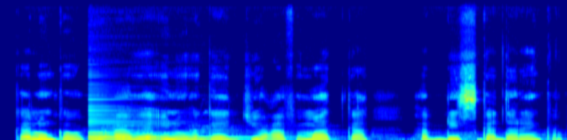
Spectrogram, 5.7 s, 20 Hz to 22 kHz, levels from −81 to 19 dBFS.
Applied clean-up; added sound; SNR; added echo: none; Acoustic guitar; 10 dB; none.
